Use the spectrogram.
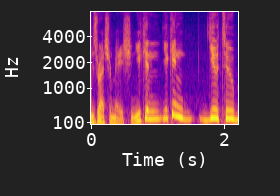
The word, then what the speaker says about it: Retromation: that actually don't retromation it's it's how it sounds you can find i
